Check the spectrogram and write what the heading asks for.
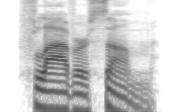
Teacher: Flavorsome means delicious and full of flavor. Notice the pronunciation. 2 schwa sounds there.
